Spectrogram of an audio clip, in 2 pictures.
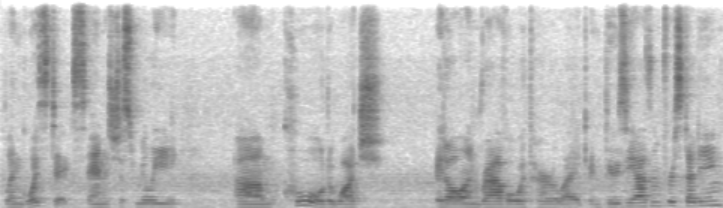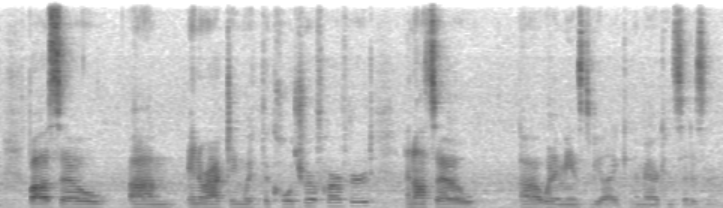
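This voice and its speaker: A woman's voice: deep voice, fairly even intonation, normal speed. A young woman in a casual book chat with a friend, hosting in a hesitant, self-correcting way. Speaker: book vlogger, host reading out questions. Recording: clearly noisy room recording.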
